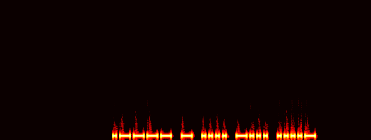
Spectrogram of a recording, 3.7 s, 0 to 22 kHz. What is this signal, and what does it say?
Morse code, heard as a keyed tone, about 34 wpm, 700 Hz. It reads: 1THB4
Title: Five Challenging Letter-Number Combinations 35wpm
